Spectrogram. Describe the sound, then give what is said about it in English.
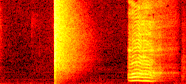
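A voice imitates a slap for the game Ghost Lines, a game about fighting ghosts on a train, with one sharp, loud crack that trails off quickly, followed about a second later by a short, strained vocal sound with a wavering pitch. “Make a slap noise.”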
